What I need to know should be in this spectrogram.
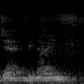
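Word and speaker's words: benign: इसी तरह साइन, डिजाइन, बिनाइन सभी में रूल वही है कि जी के पहले आई और जी के तुरंत बाद एन नहीं होना चाहिए, नहीं तो जी साइलेंट हो जाएगा।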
